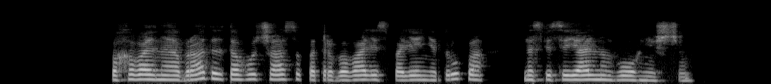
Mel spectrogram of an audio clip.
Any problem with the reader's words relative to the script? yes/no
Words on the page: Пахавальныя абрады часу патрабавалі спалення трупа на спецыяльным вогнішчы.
yes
